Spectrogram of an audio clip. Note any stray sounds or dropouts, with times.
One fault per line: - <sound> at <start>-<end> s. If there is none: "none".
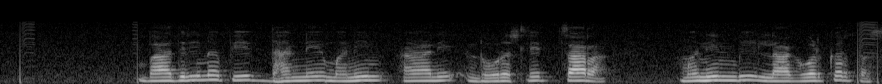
none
